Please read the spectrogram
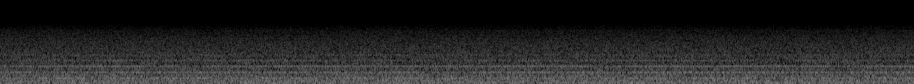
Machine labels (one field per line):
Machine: fan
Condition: normal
